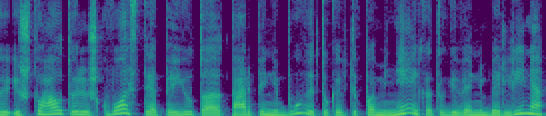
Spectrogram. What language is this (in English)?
Lithuanian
